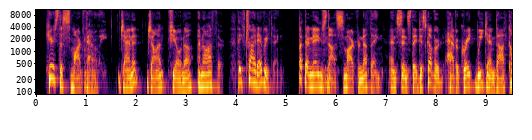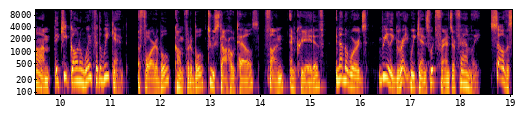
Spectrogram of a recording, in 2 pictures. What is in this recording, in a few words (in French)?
US énergique humour voix off voice over; Smart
